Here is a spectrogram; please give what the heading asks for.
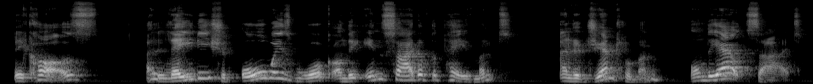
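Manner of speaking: put-on potter about like a polite old gent; lightly voiced, dotty old gentleman; fussy old gentleman. Mister Stink, gallant.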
